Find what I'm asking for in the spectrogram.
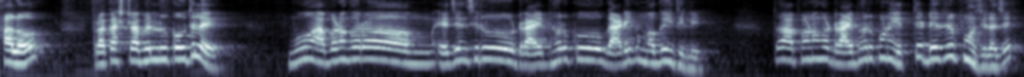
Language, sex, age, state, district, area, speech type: Odia, male, 18-30, Odisha, Jajpur, rural, spontaneous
